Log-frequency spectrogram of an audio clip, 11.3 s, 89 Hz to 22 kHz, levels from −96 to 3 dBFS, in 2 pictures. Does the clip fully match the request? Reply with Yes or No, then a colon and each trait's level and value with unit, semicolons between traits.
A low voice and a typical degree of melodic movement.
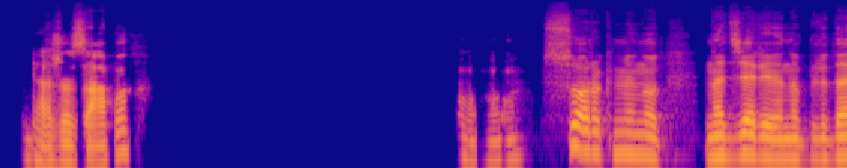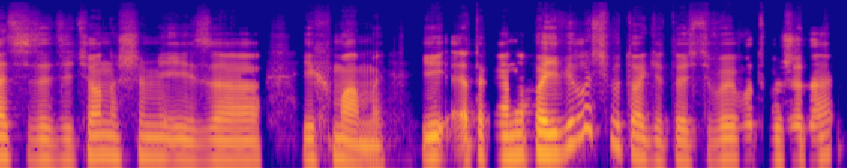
Yes: low, 120 Hz; average, 3.3 semitones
